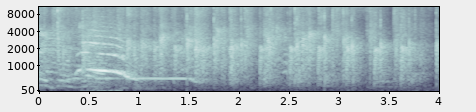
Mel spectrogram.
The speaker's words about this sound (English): Round of applause for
